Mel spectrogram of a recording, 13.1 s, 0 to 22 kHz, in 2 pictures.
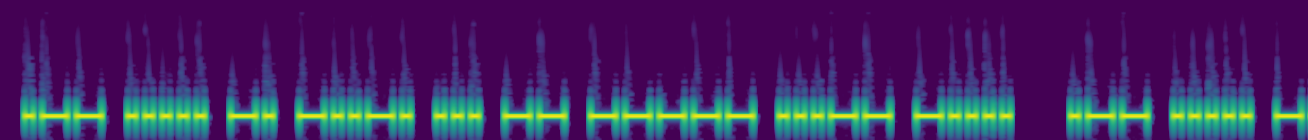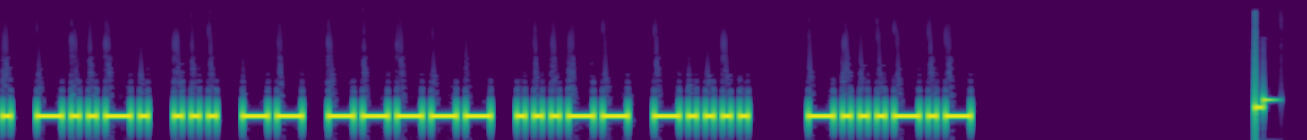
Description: Morse code, heard as a keyed tone, about 27 wpm, 700 Hz. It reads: W5N/SM036 W5N/SM036 <BK>
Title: SOTA QSO Practice 28wpm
